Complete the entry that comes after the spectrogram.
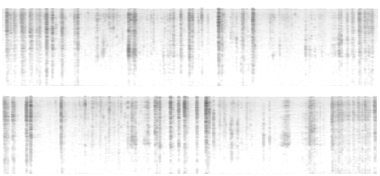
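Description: A solid tan household-style dry soap bar is held in the hand and shaved with a utility knife blade, sending thick flakes off. Quiet, bright, crisp scraping and cutting strokes follow one another in a steady run, each very short with almost no ring and little low end.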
